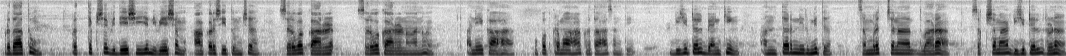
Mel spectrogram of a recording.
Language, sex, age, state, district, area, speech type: Sanskrit, male, 18-30, Maharashtra, Solapur, rural, spontaneous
